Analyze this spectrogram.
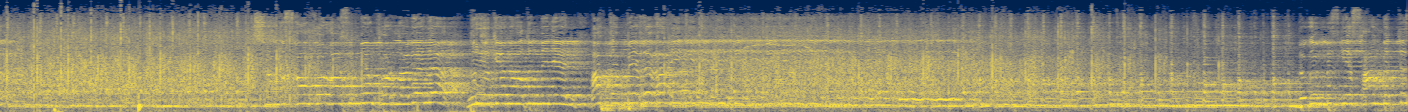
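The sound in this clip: An audience applauds at a dombra performance with sustained, dense clapping that runs throughout. Voices and tonal sounds carry over the clapping.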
